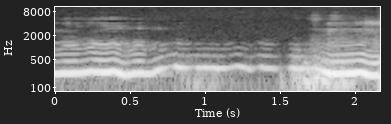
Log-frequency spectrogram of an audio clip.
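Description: A man humming a held, gently wavering tune in two phrases, a vocal imitation of a male fruit fly's courtship song when its wing vibrates at just the right speed.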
